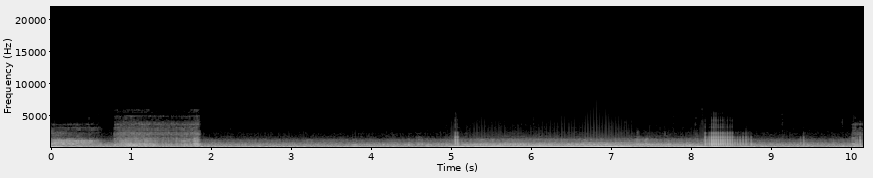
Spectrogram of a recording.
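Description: Low rumble of a car's engine and tyres heard inside the cabin while it creeps forward in slow traffic, swelling for a few seconds around the middle. Brief hissing bursts about a second in and near the end, and a single click about halfway.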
